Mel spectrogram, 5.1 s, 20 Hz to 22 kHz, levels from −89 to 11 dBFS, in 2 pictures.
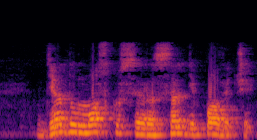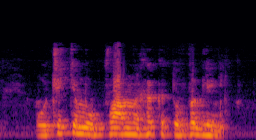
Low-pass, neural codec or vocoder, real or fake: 7.2 kHz; none; real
